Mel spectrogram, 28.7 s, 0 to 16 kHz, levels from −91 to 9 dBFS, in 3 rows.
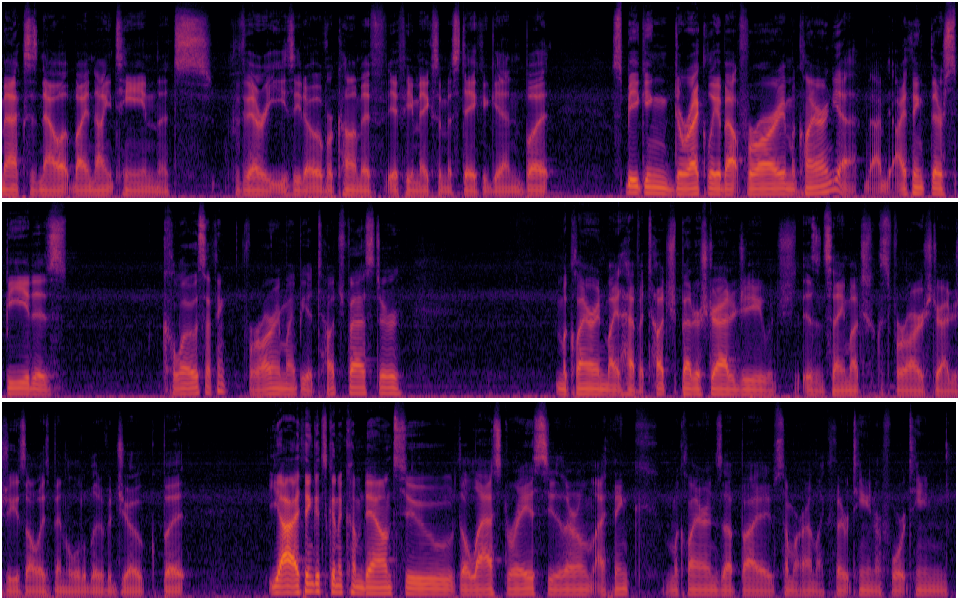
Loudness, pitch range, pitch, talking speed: -35 LUFS, 75-105 Hz, 90 Hz, 185 wpm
